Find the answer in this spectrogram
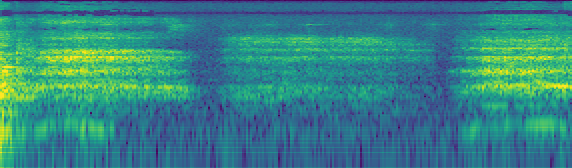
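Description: A man breathing audibly: a breath lasting over a second, a fainter one after it, and another starting near the end.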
